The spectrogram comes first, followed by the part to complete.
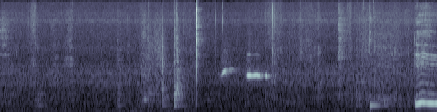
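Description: Handling noises from a concert ukulele being turned over and brought into playing position: a few sharp knocks and taps about two to three seconds in. A short whistled note, rising and then held, follows about halfway through.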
